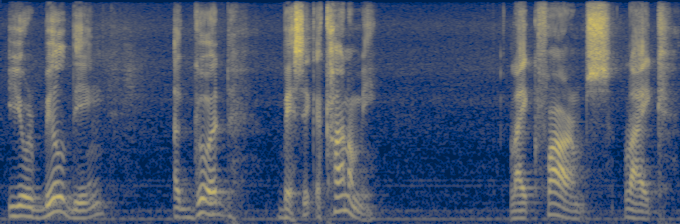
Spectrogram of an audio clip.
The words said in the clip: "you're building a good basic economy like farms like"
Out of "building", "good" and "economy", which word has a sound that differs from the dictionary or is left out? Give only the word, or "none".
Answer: none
